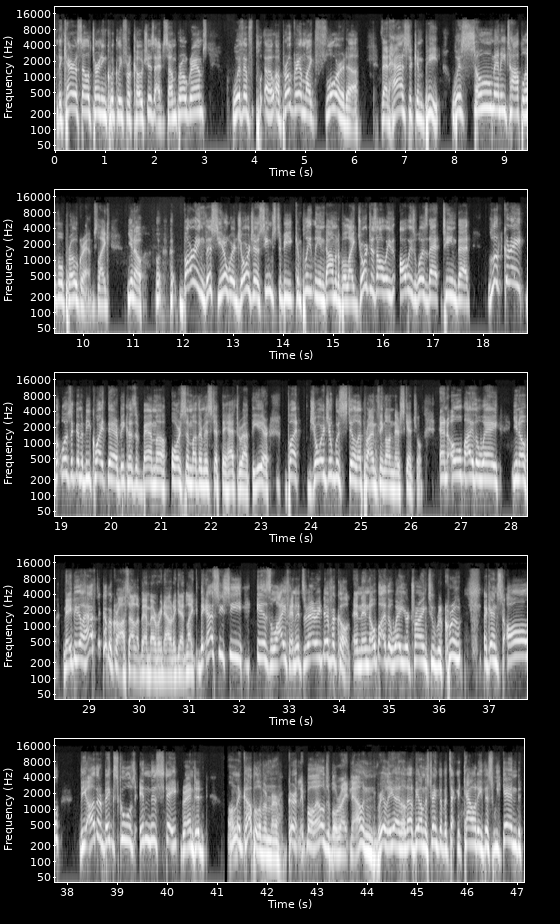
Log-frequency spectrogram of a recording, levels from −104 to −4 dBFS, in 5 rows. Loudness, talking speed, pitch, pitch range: -15 LUFS, 185 wpm, 195 Hz, 170-225 Hz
